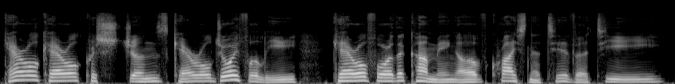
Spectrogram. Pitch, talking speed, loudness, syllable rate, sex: 140 Hz, 105 wpm, -18 LUFS, 3.6 syllables/s, male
